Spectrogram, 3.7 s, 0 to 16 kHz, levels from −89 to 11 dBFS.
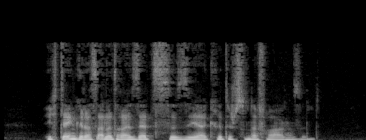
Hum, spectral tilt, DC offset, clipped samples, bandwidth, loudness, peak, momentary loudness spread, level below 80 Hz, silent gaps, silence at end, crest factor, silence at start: none; -7 dB/octave; under 0.1%; under 0.1%; 11.5 kHz; -19 LUFS; -2 dBFS; 14 LU; -42 dBFS; none; 0.55 s; 16 dB; 0.45 s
